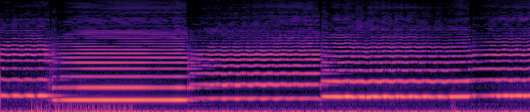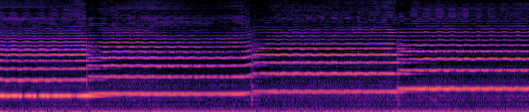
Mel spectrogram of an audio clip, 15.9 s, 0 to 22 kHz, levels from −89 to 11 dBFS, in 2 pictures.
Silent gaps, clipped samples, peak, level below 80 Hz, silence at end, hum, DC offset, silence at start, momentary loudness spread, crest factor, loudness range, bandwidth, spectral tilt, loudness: none; under 0.1%; -10 dBFS; -46 dBFS; 0 s; none; under 0.1%; 0 s; 9 LU; 12 dB; 7 LU; over 20 kHz; -1.5 dB/octave; -23 LUFS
